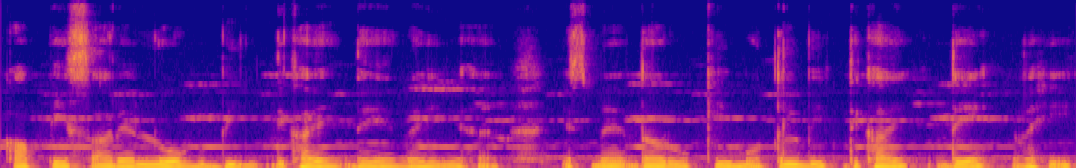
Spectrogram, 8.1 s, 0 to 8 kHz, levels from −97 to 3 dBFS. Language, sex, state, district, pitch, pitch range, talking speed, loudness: Hindi, male, Rajasthan, Jaipur, 125 Hz, 115-145 Hz, 120 wpm, -16 LUFS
